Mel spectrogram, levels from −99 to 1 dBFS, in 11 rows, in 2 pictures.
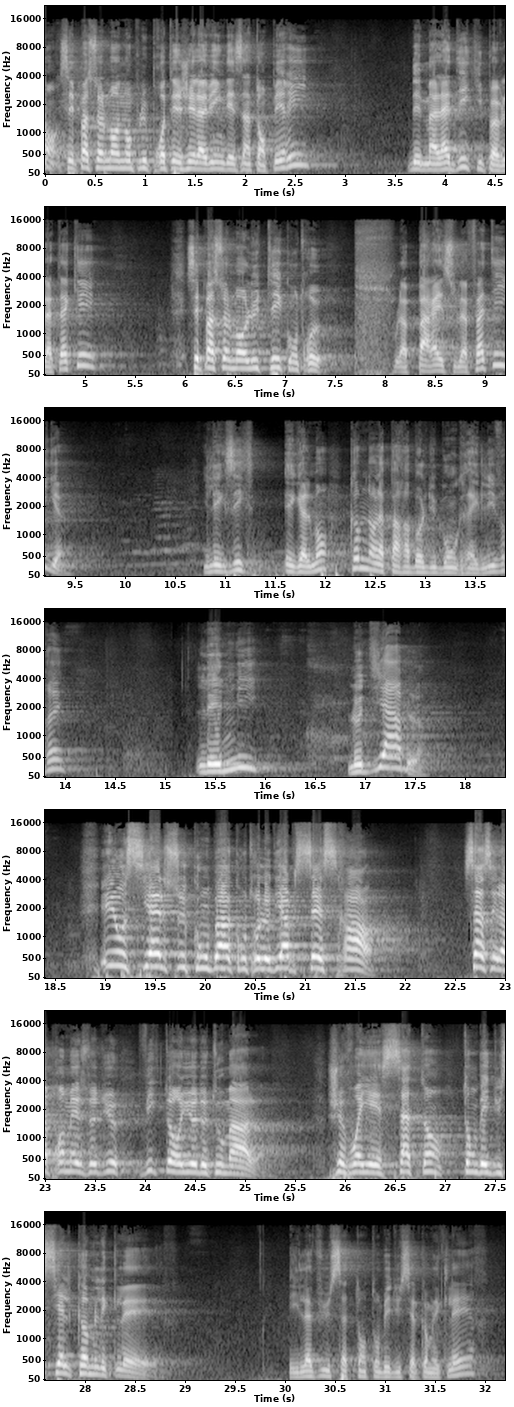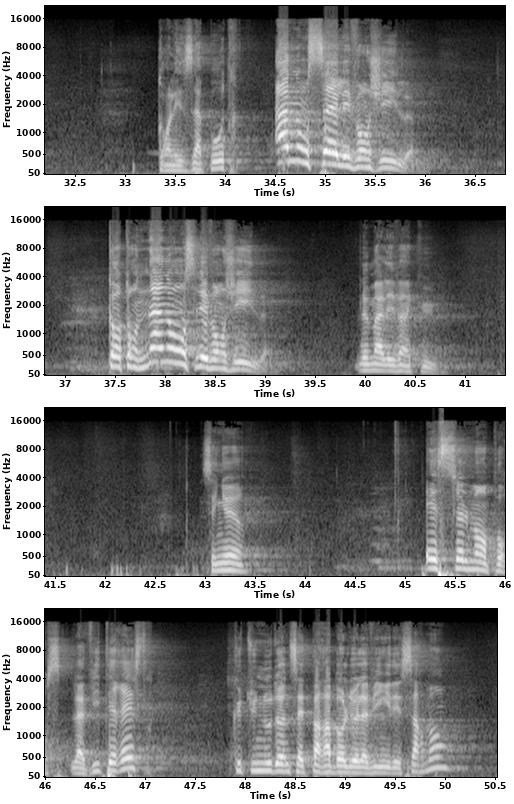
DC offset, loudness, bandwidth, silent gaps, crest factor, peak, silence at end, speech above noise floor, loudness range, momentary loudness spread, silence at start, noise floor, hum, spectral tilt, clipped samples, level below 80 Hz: under 0.1%; -12 LUFS; 16.5 kHz; none; 14 dB; 0 dBFS; 0.4 s; 42 dB; 11 LU; 16 LU; 0 s; -54 dBFS; none; -3.5 dB/octave; 0.3%; -34 dBFS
